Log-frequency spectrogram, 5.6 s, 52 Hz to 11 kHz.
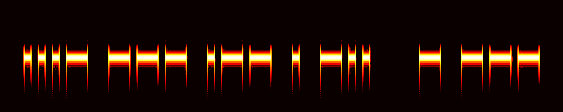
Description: Morse code, heard as a keyed tone, about 17 wpm, 700 Hz. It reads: VOWED TO
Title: Pangram Challenge v2 - 17wpm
